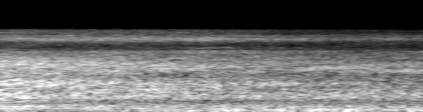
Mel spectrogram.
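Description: Outdoor background noise: a steady low rumble under a hiss, slowly fading, with no clear single event.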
